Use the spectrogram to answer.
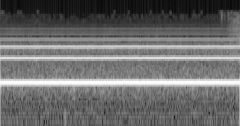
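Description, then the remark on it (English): The International Space Station's caution alarm, from recordings posted by the European Space Agency, sounding when a component fails or a system is not working properly: a steady, piercing electronic tone holding several stacked pitches at once, continuous at moderate volume without pause or variation, with no voices present. “the European Space Agency has recently posted recordings on their SoundCloud account.”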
